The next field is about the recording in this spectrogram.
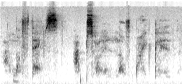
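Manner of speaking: speaking in a whisper. Showing a clear pen while colouring a stamped image: whispering. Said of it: "I don't know why I'm whispering".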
